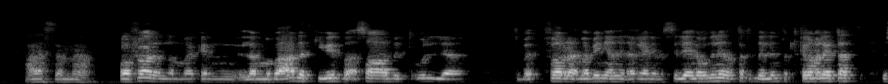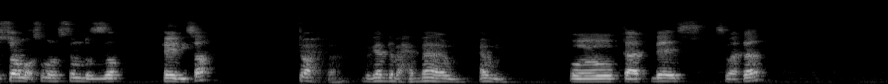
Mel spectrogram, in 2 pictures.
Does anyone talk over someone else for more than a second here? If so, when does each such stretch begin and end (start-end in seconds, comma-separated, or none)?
none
